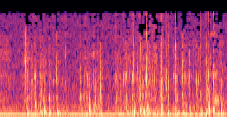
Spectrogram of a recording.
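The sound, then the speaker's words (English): Rapid, irregular tapping of computer keys in a steady typing stream, fairly quiet, over a low constant hum with no voices. “That was me typing you.”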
